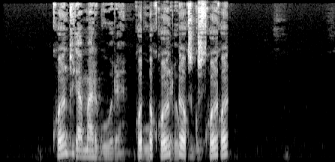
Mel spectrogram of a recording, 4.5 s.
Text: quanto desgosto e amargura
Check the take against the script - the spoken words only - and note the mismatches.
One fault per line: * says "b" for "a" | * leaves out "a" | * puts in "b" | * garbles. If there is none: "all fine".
* leaves out "desgosto"
* garbles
